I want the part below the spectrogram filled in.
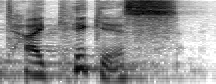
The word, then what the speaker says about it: Tychicus: His name is Tychicus, and I promise you that is how you pronounce it, and if it's not, then you're wrong and I'm right. Na-na-na-na-boo-boo, all right? Tychicus will tell you, he's also dead.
